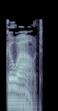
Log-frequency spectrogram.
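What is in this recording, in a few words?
"go out" spoken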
